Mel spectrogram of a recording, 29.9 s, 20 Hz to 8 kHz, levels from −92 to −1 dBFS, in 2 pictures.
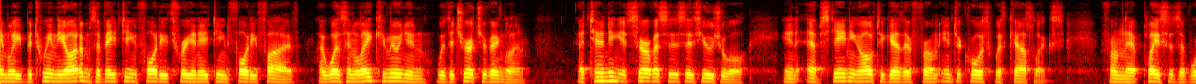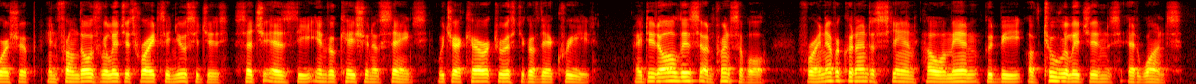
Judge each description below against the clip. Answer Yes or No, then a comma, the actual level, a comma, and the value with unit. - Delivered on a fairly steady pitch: Yes, narrow, 2.3 semitones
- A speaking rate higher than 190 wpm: No, average, 150 wpm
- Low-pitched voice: Yes, low, 125 Hz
